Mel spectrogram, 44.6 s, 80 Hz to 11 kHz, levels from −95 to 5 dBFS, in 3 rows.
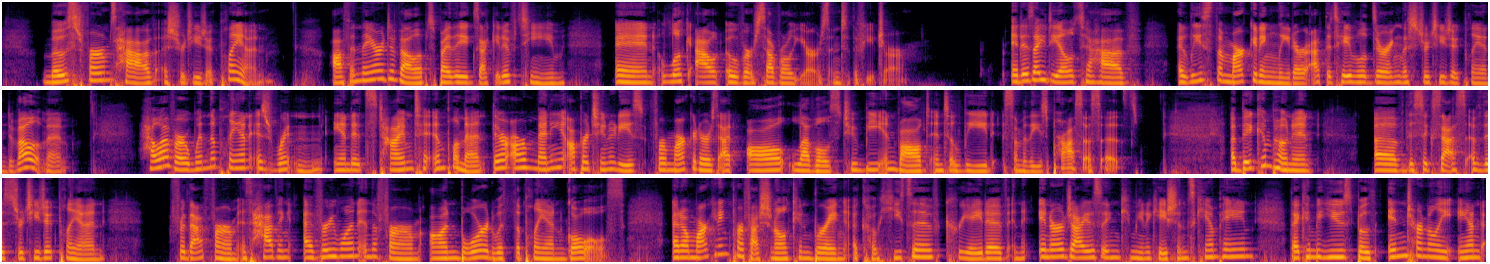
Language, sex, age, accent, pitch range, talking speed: English, female, 20-39, American, 185-220 Hz, 155 wpm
